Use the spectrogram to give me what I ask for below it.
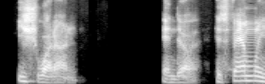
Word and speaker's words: Easwaran: You better spell that name. No, it's Easwaran, Ishwaran.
